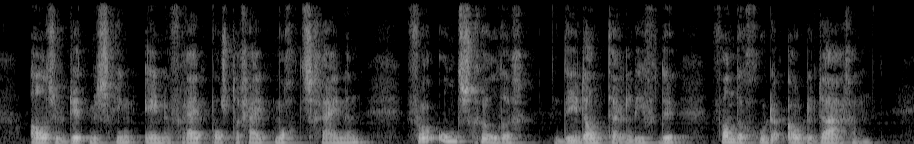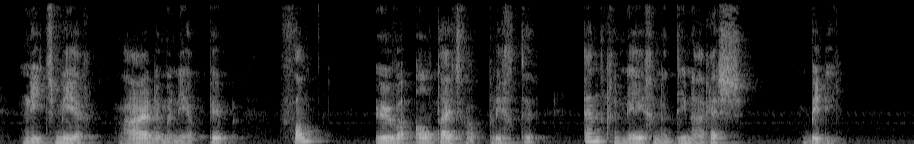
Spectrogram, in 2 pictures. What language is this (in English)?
Dutch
